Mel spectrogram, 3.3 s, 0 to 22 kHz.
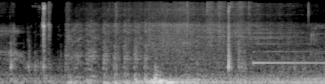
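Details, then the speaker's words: Honda 3.5 J35 V6 after timing belt kit and water pump replacement: short crank, quick start, quiet even idle, belt spinning fine, no pinging or crackling, no ticking or rattle; runs much better than before, cooling system still to be purged. "belt spinnin fine there's no pinging there's no crackling there's no explosions sounds like a good job"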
